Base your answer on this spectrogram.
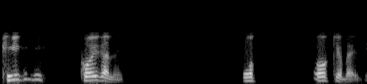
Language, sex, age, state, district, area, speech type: Punjabi, male, 30-45, Punjab, Mansa, rural, conversation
